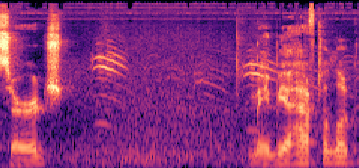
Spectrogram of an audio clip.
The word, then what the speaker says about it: Serge: Always pronounced it the way you are, Surge. Surprised when I heard others say Sergey, which made sense after learning French pronunciations. Yeah, I mean, as far as I know, it's Surge.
